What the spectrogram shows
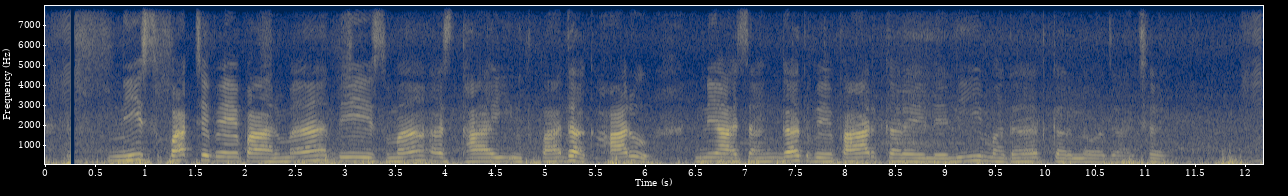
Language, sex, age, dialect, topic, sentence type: Maithili, male, 60-100, Angika, banking, statement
